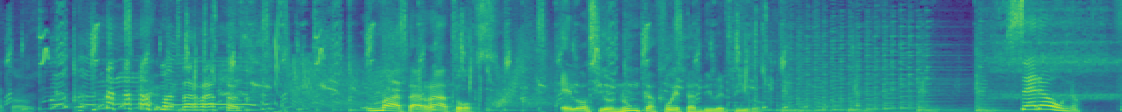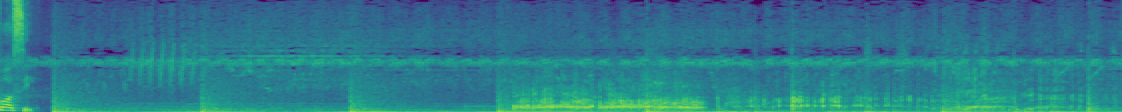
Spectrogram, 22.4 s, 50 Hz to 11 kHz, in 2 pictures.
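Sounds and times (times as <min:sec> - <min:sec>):
laughter: 0:00.0 - 0:03.5, 0:06.0 - 0:08.7
speech: 0:00.0 - 0:04.9, 0:05.6 - 0:08.0, 0:10.3 - 0:11.6
chirping insects: 0:00.0 - 0:22.4
deep growling ceratosaurus roar effect: 0:16.2 - 0:22.4.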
